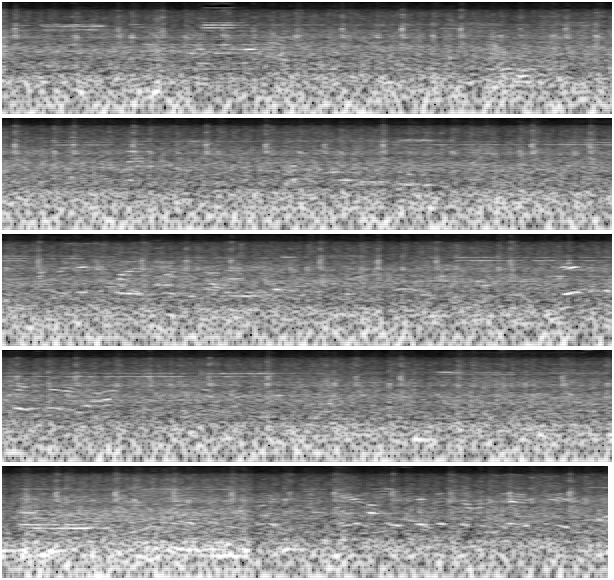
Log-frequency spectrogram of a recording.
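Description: Busy city street traffic: a steady rumble of motorcycle, auto-rickshaw and truck engines, with indistinct voices and a few short horn toots.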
